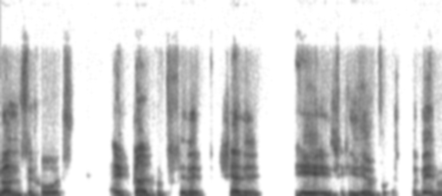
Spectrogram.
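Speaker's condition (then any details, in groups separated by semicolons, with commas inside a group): Cerebral palsy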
